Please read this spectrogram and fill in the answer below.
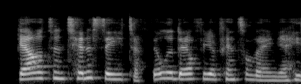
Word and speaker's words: Gallatin: the Paranormal um and from Gallant Gallatin I guess that's how you say it yes ma'am Gallatin Tennessee to Philadelphia Pennsylvania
